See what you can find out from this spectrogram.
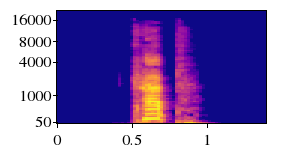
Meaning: cape (headland)
- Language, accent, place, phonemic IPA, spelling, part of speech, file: German, Germany, Berlin, /kap/, Kap, noun, De-Kap.ogg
